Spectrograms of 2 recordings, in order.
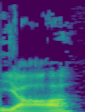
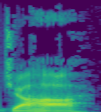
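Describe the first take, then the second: First: The syllable begins with a Y sound. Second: The syllable begins with a J sound. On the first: The speaker calls it right. "it would be Yah" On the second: The speaker calls it wrong. "the correct pronunciation would not be Jah"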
